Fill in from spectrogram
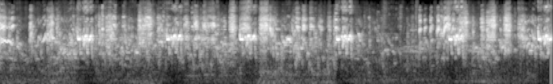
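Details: Cheerful budgie chirping, high rasping chatter broken by short clear whistled pips that recur roughly every second, with a quieter patch midway before the lively twittering picks up again.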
